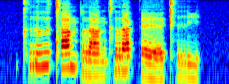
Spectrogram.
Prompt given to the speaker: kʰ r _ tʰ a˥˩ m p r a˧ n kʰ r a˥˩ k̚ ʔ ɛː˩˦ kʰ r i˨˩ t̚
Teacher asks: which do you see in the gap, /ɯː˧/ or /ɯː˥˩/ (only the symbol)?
ɯː˥˩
